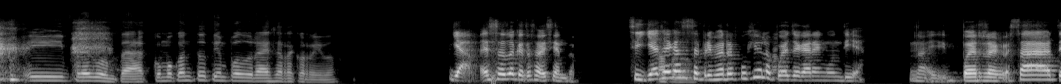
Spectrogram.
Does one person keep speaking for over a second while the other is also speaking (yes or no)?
no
